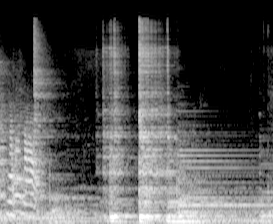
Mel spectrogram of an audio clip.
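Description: Free-jazz improvisation: a trumpet phrase ends right at the start, then sharp percussive hits about half a second and two seconds in, over low sustained tones. The hits and low tones fit the strings of an upright string instrument being struck with a stick and mallet.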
